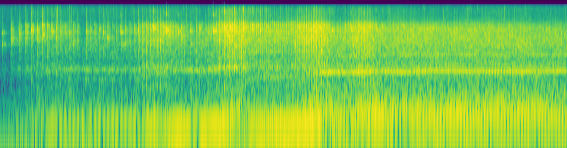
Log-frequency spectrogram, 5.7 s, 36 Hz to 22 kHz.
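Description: A John Deere 3020 or 4020 tractor engine runs steadily through its governed RPM range, its pitch rising and falling through different speeds, a continuous mechanical drone close to the microphone with no talk.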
